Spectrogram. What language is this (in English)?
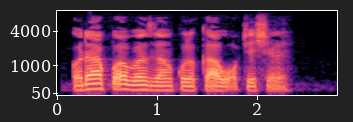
Dagbani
